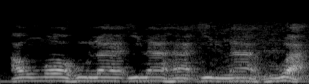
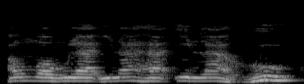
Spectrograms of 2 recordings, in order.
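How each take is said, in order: First: The phrase ends with the full syllables 'huwa'. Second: The phrase ends with a short 'hu' only. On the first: No god except Him, meaning God. The speaker calls it right. "harus dibaca gitu" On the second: The pronoun refers back to 'god', not God. The speaker calls it wrong. "huanya tidak dibaca"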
